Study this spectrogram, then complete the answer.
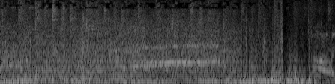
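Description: Cars in a game of car football skid and shunt into each other, tyres scrubbing and engines revving in a continuous loud scramble, with a sharp squeal and a knock near the end.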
